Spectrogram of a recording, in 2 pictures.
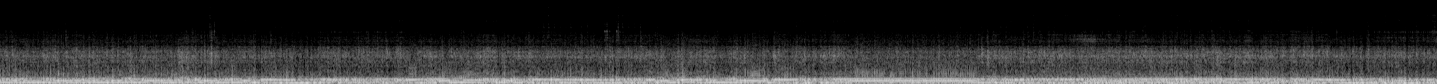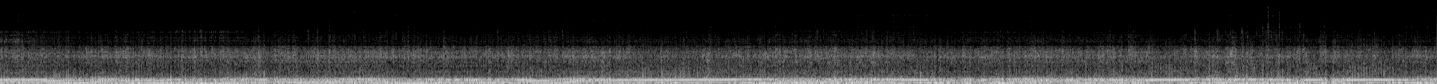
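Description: Autocross race car's engine heard from inside the stripped cabin, driven hard, its revs climbing and dropping again and again through throttle lifts and gear changes.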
